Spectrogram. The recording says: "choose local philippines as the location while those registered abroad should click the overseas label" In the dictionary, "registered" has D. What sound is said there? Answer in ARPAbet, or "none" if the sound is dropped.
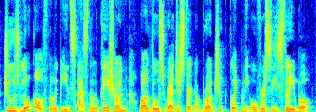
D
